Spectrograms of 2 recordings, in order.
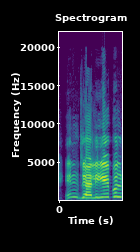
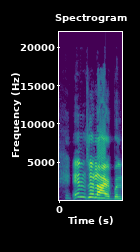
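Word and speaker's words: indelible: ठीक, इनडेलिएबल भी बोलते हैं बट it's correct pronunciation is इनडिलायबल।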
